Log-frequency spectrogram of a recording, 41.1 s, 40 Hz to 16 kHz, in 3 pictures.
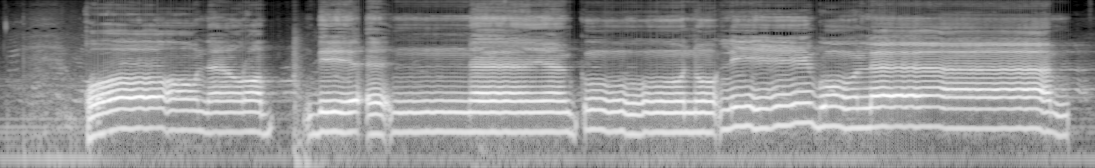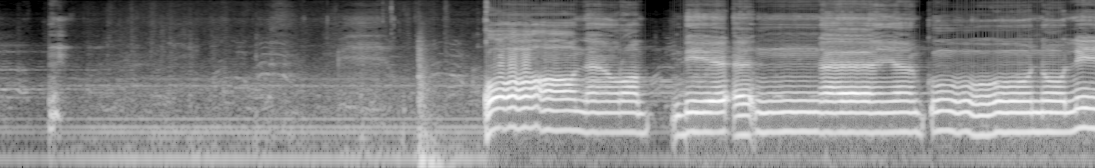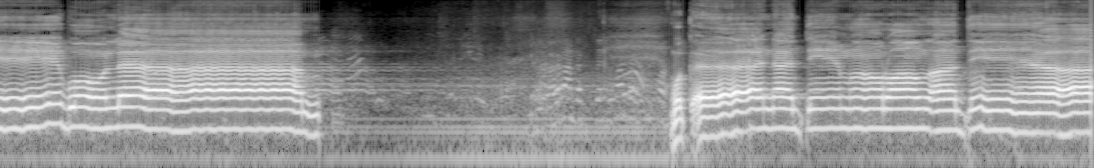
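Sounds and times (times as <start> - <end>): man chanting melodically: 1.0 - 14.2, 19.8 - 31.9, 34.2 - 41.0.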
